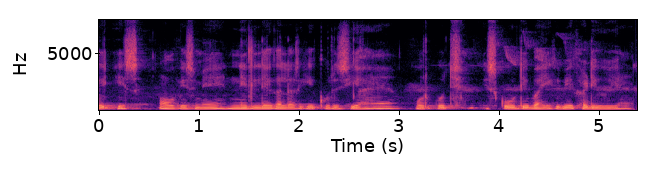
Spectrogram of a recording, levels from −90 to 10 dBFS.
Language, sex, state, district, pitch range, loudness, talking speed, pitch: Hindi, male, Uttar Pradesh, Shamli, 130-140 Hz, -16 LUFS, 180 wpm, 135 Hz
